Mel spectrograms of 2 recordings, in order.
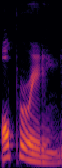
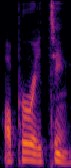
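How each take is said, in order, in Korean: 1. "t" 소리는 부드러워요, 거의 가벼운 r 소리 같아요. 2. "t" 소리는 강하고 확실하게 터뜨려요. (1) "호주 영어는 t 발음을 미국처럼 이렇게 우리말 리을처럼 부드럽게 발음하는 경우가 많아요" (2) "이게 조금 더 t를 둔탁하게 하는 것은 영국 발음"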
